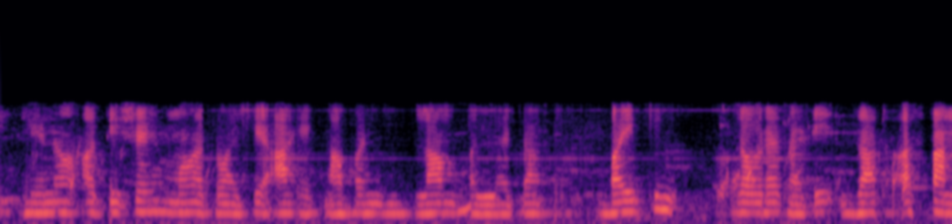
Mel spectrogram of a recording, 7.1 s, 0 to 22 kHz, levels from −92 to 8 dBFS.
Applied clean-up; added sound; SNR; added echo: neural separator model SepFormer DNS4.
